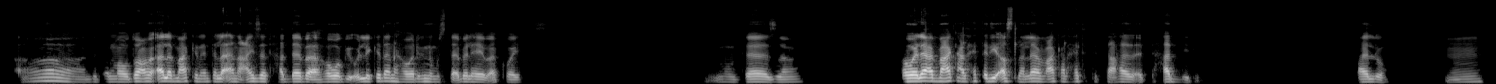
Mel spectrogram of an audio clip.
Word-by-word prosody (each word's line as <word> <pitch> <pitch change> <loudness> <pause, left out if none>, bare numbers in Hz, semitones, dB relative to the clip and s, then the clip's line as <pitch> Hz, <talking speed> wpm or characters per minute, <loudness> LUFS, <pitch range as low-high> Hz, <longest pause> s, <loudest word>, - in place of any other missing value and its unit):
آه، 150 -5 -6
ده 120 +1 -16
كان 120 - -13
الموضوع 130 +3 +1
قلَب 150 -1 +5
معاك 145 +1 -1
إن 140 - -5
أنت 135 +1 -7
لأ 140 - +2
أنا - - -3
عايز 140 +1 -2
أتحدّاه 135 -1 -1
بقى، 115 -4 +3
هو 130 +2 +2
بيقول 125 - -3
لي 140 - +1
كده 150 0 -1
أنا 145 - -3
هورّيه 120 +2 -3
إن - - -3
مستقبلي 125 +1 -4
هيبقى 120 -2 -1
كويس. 110 -1 -8 1.8
ممتاز، 120 0 -4
آه. 120 +1 -9 1.0
هو 145 +1 +10
لعِب 155 0 +8
معاك 155 +2 +4
على 140 - +2
الحِتّة 150 0 -4
دي 150 - +5
أصلًا، 140 -3 0
لعب 140 +1 +2
معاك 135 +2 -2
على 135 -1 -8
حِتّة 140 -1 -11
التح 110 -2 -7
التحدي 120 -1 -4
دي. - - -30 1.6
حلو، 120 0 -3 0.6
إمم. 120 +4 -16
130 Hz, 165 wpm, -22 LUFS, 120-145 Hz, 1.8 s, هو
